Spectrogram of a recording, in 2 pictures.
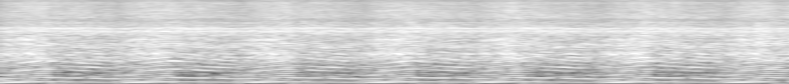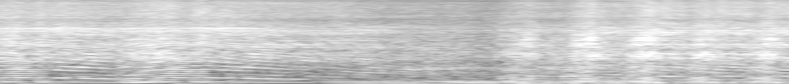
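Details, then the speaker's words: Honda Verza single-cylinder after repair of a scored piston, replacing gaskets and oil seals: blips up and settles steadily, fairly smooth like original, no knock; slight tik-tik ticking attributed to the injector remains. "Ini hasilnya untuk motor verzanya mesin lumayan halus cukup halus bagi saya seperti bawaan motor aslinya ya"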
